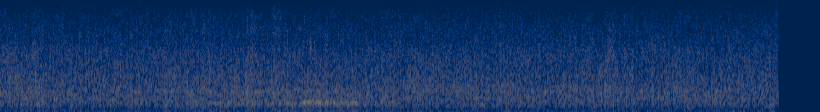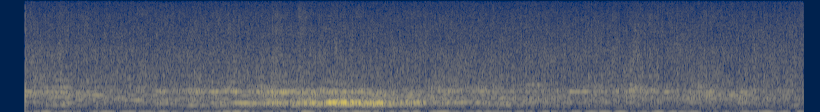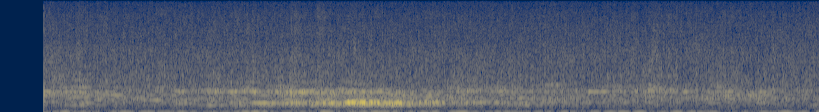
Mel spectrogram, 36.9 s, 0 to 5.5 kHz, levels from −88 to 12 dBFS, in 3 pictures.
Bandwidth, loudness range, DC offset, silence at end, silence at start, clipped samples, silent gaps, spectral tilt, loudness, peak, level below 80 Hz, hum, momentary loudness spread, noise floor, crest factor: 5.4 kHz; 15 LU; under 0.1%; 0 s; 4.55 s; under 0.1%; 11.68-12.68 s, 24.36-25.26 s; -9 dB/octave; -25 LUFS; -2 dBFS; -60 dBFS; none; 17 LU; -60 dBFS; 24 dB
